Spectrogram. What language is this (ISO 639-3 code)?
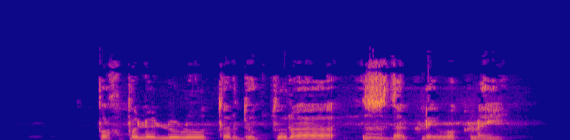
pus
